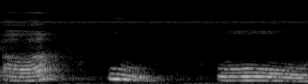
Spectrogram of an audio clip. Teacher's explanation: ओ और औ का उच्चारण स्थान कंठ और ओष्ठ दोनों है। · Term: कंठोष्ठ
